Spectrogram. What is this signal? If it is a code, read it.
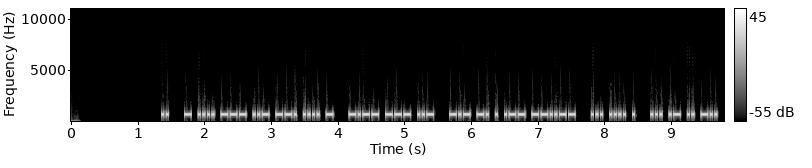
Morse code, heard as a keyed tone, about 34 wpm, 700 Hz. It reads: I THOUGHT YOU KNEW, SHE SAID
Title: Sentences from Top 1000 Words - Review Part 4 - 35wpm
